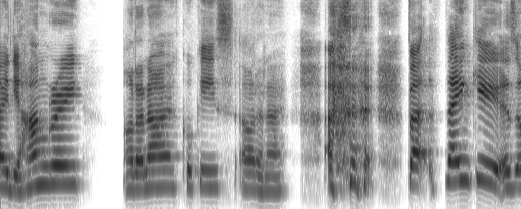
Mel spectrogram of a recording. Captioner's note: laughs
